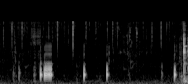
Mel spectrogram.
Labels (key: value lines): label: biophony, knock croak
recorder: SoundTrap 300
